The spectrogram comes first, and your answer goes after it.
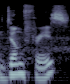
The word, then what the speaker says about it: Dumfries: Dumfries getting involved. Or maybe Dumfries would be the proper pronunciation.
